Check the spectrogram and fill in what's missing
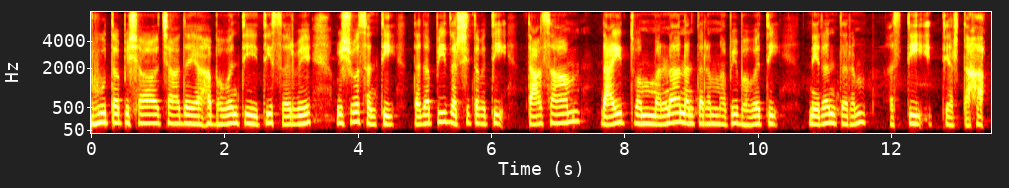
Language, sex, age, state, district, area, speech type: Sanskrit, female, 45-60, Karnataka, Bangalore Urban, urban, spontaneous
